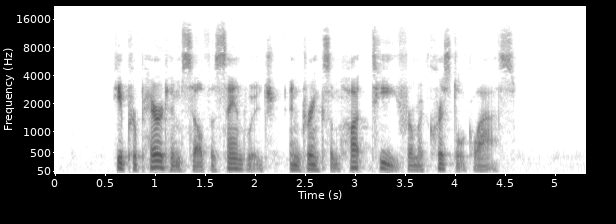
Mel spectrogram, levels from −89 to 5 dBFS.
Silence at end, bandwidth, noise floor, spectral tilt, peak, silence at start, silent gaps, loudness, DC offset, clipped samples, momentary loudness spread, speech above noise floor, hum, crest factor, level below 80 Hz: 0.7 s; 15 kHz; -80 dBFS; -4 dB/octave; -12 dBFS; 0.6 s; none; -36 LUFS; under 0.1%; under 0.1%; 10 LU; 44 dB; none; 26 dB; -70 dBFS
